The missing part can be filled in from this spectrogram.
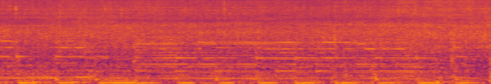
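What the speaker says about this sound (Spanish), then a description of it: "mirá el jamón crudo cómo se tuesta en la plancha" Cured ham sizzles steadily on a hot griddle beside brochettes, a close, continuous crackling fry with a regular pulsing rhythm and no voices.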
